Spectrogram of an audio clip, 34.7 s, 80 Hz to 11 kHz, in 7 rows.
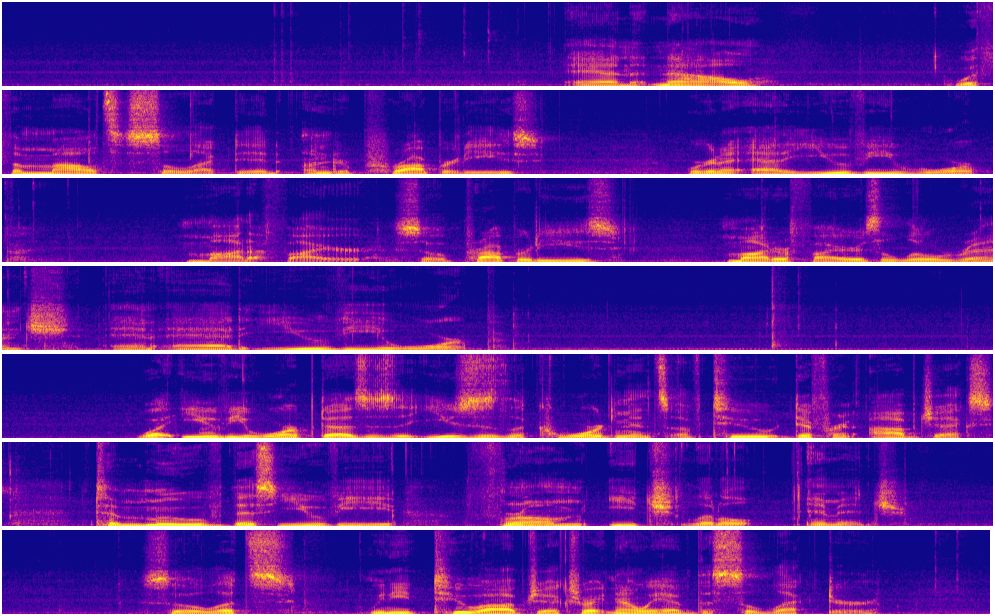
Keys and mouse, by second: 1.3-2.3 middle drag, 2.3-6.3 right drag, 9.9-13.0 drag, 14.8-18.0 drag, 34.4-34.6 drag.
